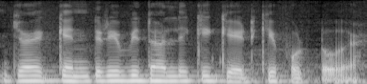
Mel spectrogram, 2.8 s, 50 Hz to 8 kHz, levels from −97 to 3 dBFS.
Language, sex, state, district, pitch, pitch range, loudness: Hindi, male, Chandigarh, Chandigarh, 130 Hz, 125-135 Hz, -16 LUFS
